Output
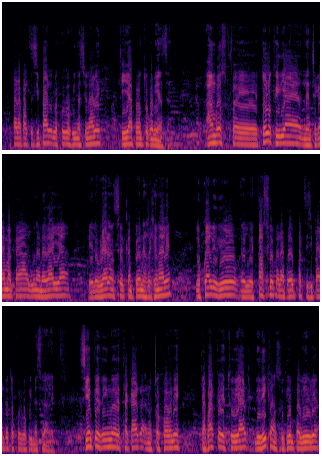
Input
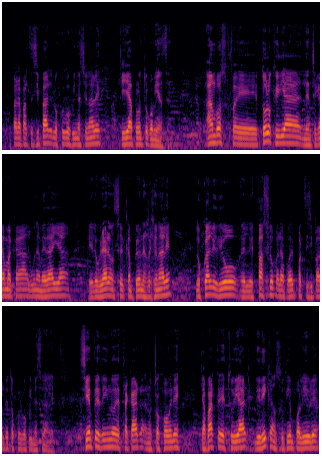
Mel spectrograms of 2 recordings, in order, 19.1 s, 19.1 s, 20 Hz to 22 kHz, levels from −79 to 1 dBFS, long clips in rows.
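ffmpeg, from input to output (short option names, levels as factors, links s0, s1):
-filter_complex "[0:a]asettb=1/sr,asplit=3[s0][s1][s2];[s0]atrim=end=13.434[s3];[s1]atrim=start=13.43:end=14.11,asetpts=PTS-STARTPTS,afade=t=in:d=0.004:c=qsin,afade=t=out:st=0.676:d=0.004:c=qsin,highshelf=f=11000:g=8.5[s4];[s2]atrim=start=14.106[s5];[s3][s4]acrossfade=d=0.004:c1=hsin:c2=qsin[s6];[s6][s5]acrossfade=d=0.004:c1=qsin:c2=hsin,acrossover=split=280|2500[s7][s8][s9];[s8]volume=53.1,asoftclip=hard,volume=0.0188[s10];[s7][s10][s9]amix=inputs=3:normalize=0,volume=1.12"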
